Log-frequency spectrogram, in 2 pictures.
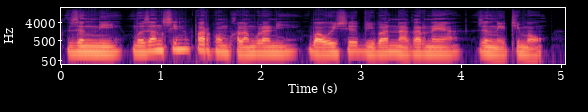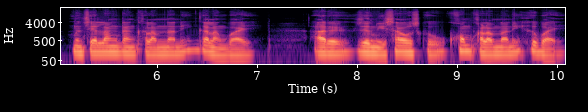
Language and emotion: Bodo, sad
